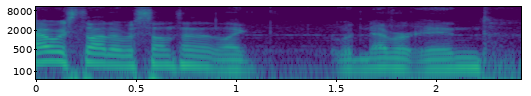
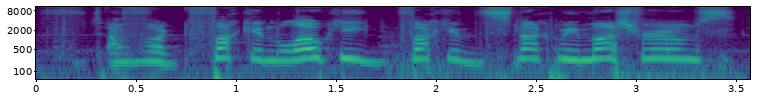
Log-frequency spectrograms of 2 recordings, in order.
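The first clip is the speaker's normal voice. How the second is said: high-pitched, hammed-up panic; loud, worked-up mock distress, swearing all through; freaked-out prank caller; 9 semitones higher, 6 dB louder, slower than usual. Telling a friend he was drugged in the woods, freaking out. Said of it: "Freaking out, man".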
